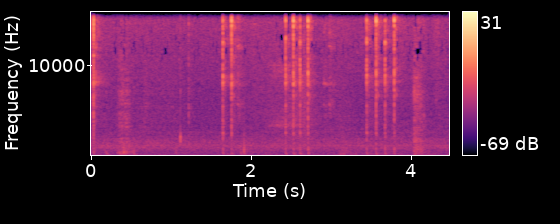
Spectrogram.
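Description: Computer keys clicking in three short quick bursts, about a second apart, over a low steady background hum.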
